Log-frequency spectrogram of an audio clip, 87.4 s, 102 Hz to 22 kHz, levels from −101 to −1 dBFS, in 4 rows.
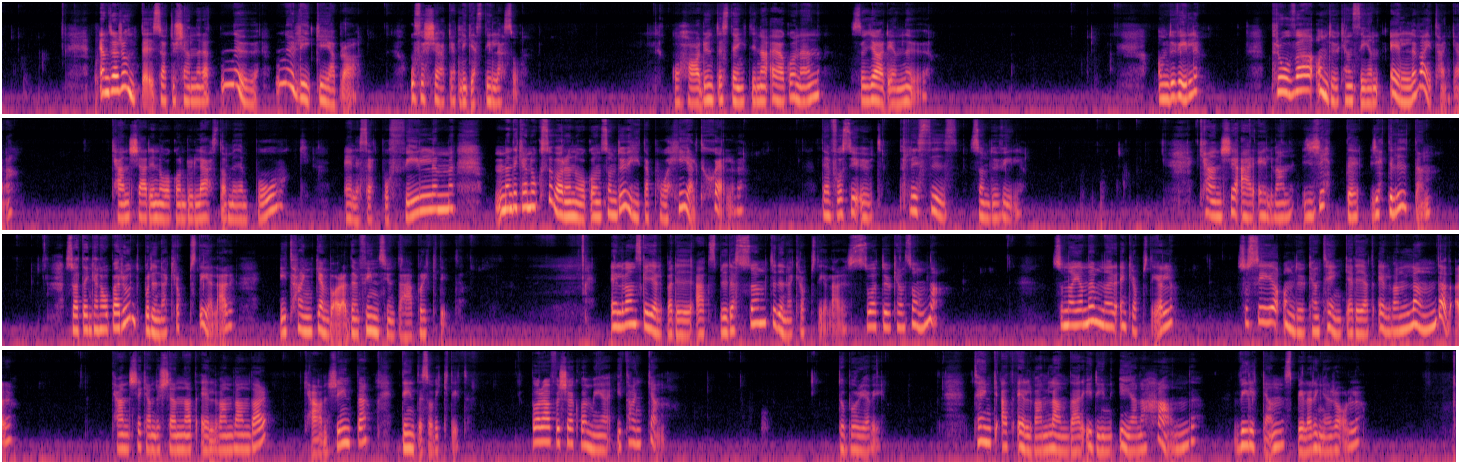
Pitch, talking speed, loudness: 175 Hz, 115 wpm, -30 LUFS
